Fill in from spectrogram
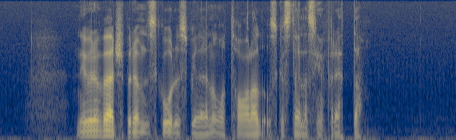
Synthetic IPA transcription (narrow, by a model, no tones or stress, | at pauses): nʔʉ̟ːæɖɛnvæːɖʂbɛɾœmd̪skoːd̪əspeːlaɾənoːt̪ʰɑːlad̪ɔ̰skast̪ɛlːasɪnfœɾɛt̪ːa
